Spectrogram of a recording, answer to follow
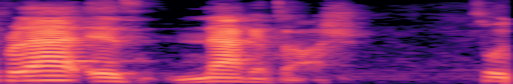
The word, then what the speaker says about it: Natchitoches: Pronunciation for that is Nakatosh.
